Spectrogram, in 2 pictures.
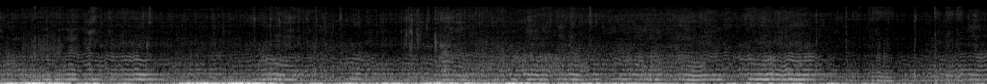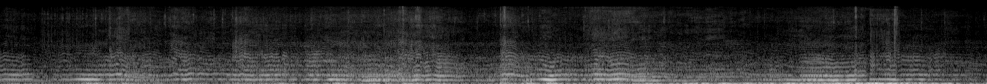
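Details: Hive bees hum together in a thick, low, unbroken buzz, recorded with a Rode NT-USB microphone. The drone pulses gently in loudness, fading somewhat in the middle before strengthening again.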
